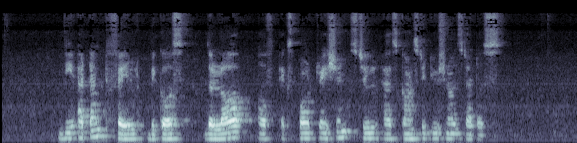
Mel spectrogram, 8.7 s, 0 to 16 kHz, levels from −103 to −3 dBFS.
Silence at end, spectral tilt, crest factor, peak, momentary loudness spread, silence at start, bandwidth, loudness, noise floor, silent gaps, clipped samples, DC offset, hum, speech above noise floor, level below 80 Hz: 1.2 s; -6.5 dB/octave; 18 dB; -6 dBFS; 15 LU; 0.9 s; 11.5 kHz; -24 LUFS; -60 dBFS; none; under 0.1%; under 0.1%; none; 37 dB; -58 dBFS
